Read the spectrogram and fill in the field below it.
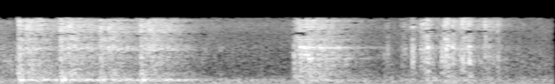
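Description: Knocking on the door of a spooky-looking house: a quick run of raps, a short pause, then a second burst of knocks, fairly loud, with no one speaking.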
